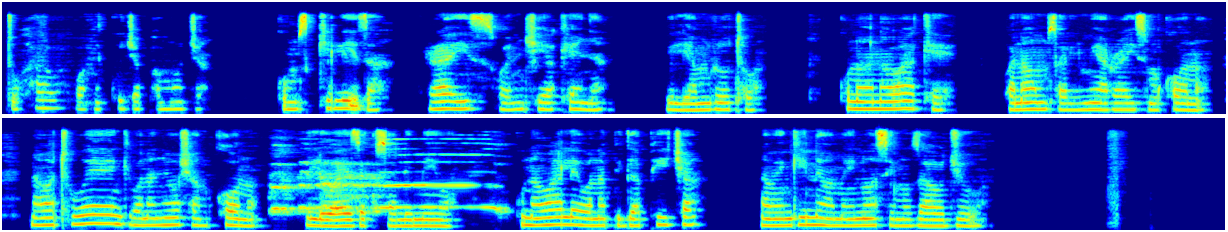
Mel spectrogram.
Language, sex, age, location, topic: Swahili, female, 25-35, Kisii, government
